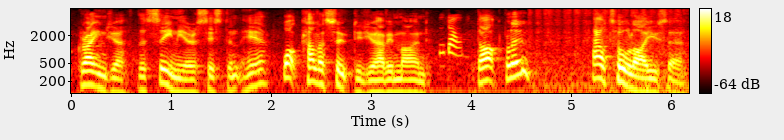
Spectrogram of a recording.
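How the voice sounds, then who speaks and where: Male actor as stern older menswear assistant, brusque but lively in pitch, radio comedy, noisy clicky recording. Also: moderate pace, natural voice. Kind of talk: comic radio play acting.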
